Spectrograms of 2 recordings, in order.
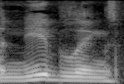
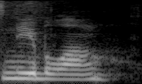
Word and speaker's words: Nibelung: Yes, um, because um, I don't think that's how you pronounce. I think it's Nibelung.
